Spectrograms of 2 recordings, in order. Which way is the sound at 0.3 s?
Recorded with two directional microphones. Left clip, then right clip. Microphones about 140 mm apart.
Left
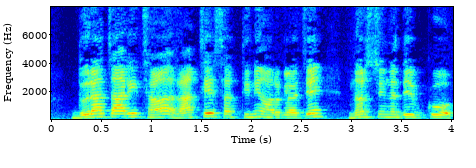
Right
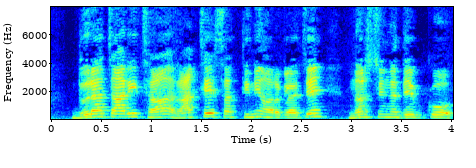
45° left (ahead or behind).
